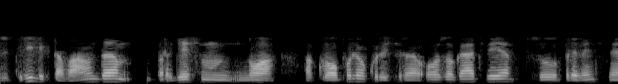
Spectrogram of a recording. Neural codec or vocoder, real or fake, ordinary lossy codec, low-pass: none; real; MP3, 16 kbps; 3.6 kHz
